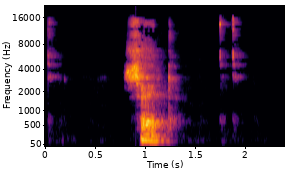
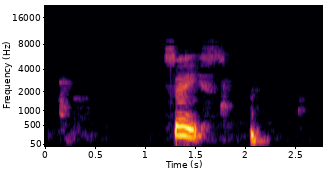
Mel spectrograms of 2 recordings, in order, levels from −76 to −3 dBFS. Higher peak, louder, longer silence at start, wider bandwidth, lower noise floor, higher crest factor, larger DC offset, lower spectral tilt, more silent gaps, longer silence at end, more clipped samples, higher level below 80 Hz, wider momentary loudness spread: about the same, 0 dBFS vs -2 dBFS; about the same, -17 LUFS vs -17 LUFS; second, 0.05 s vs 1.25 s; first, 16.5 kHz vs 9 kHz; second, -68 dBFS vs -79 dBFS; about the same, 22 dB vs 18 dB; neither; second, -2.5 dB/octave vs -6.5 dB/octave; neither; second, 0.45 s vs 0.65 s; neither; about the same, -60 dBFS vs -64 dBFS; about the same, 20 LU vs 18 LU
